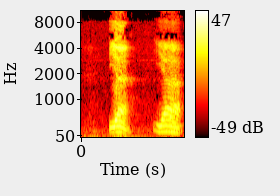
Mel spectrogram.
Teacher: Jahar, tidak mengalirkan nafas. Rakhawah, mengalir suaranya, dan mustafilah, tipis. · Tidak ada gunnah yang melewati khayshum.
